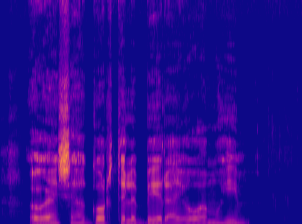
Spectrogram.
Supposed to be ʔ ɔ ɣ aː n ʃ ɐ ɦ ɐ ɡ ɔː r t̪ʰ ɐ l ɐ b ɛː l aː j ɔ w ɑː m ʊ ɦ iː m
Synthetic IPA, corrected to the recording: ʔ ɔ ɣ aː n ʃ ɐ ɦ ɐ ɡ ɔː r t̪ʰ ɐ l ɐ b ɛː ɾ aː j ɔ w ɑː m ʊ ɦ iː m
